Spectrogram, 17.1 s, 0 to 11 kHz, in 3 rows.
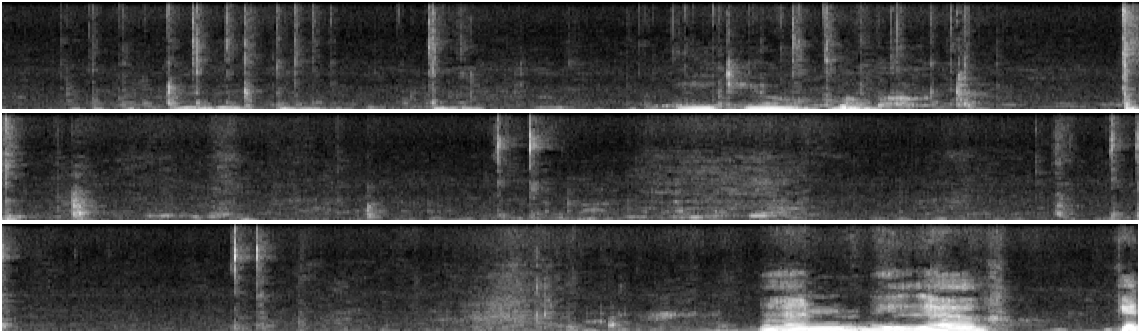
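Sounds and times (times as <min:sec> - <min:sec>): computer mouse clicking: 0:00.3 - 0:02.4, 0:03.2 - 0:05.0, 0:05.6 - 0:05.8, 0:08.1 - 0:08.6, 0:10.8 - 0:11.5, 0:12.5 - 0:12.9.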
